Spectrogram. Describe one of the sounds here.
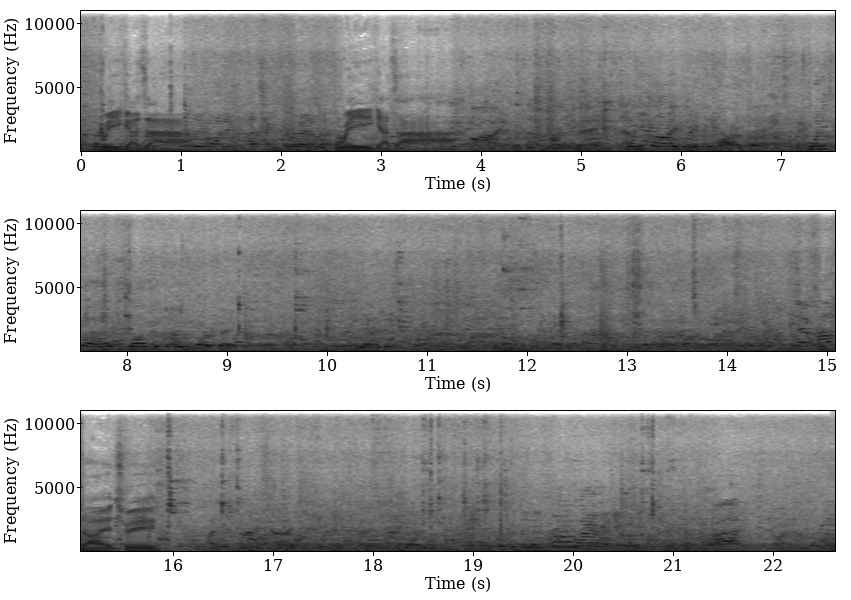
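A metal spoon clinks against plates and a pan.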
